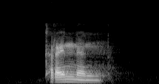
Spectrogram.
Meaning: 1. to separate, sever, part, disunite, uncouple, segregate, unjoin, disjoin 2. to sunder 3. to unlink, delink, disconnect, detach 4. to isolate
- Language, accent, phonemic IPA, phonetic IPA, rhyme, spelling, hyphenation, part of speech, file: German, Austria, /ˈtʁɛnən/, [ˈtʁɛnɛn], -ɛnən, trennen, tren‧nen, verb, De-at-trennen.ogg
